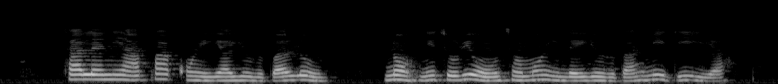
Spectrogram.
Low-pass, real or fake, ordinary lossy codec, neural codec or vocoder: 5.4 kHz; real; none; none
